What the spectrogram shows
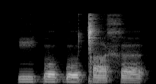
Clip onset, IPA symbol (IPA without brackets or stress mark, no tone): i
